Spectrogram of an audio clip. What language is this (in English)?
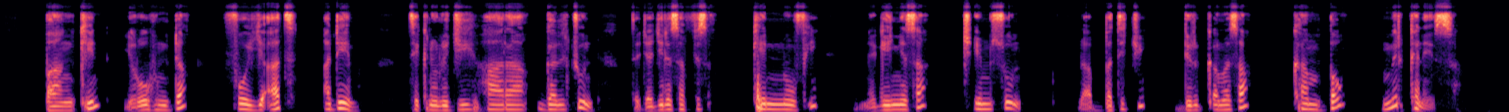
Oromo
